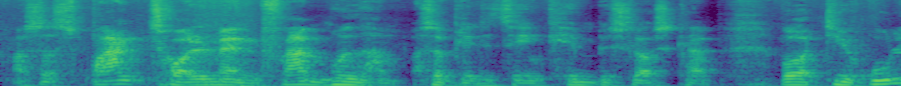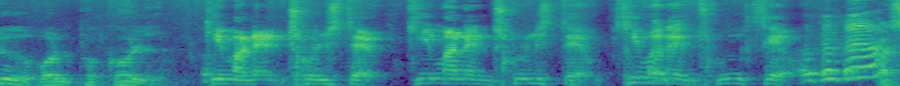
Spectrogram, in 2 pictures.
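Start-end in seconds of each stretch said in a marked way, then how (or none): 5.5-8.4 high, insistent wizard voice demanding the wand; high greedy wizard. Acted. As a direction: grab at it, pitched way up. Wizard grabbing fighting for wand.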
